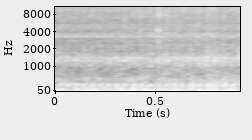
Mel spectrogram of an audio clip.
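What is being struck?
Nothing is struck.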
